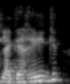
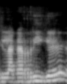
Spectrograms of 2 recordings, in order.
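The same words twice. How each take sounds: First: It is said with a French pronunciation. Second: It is said with a Spanish rolled R.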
